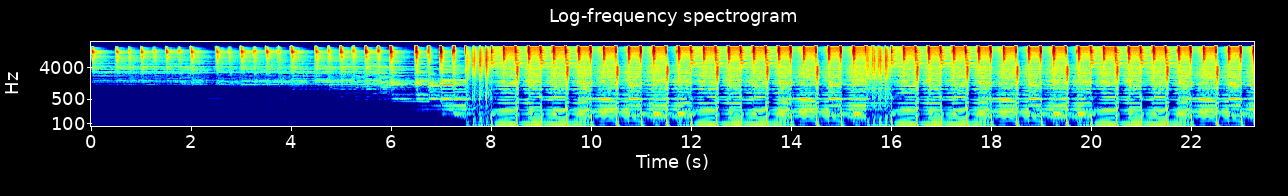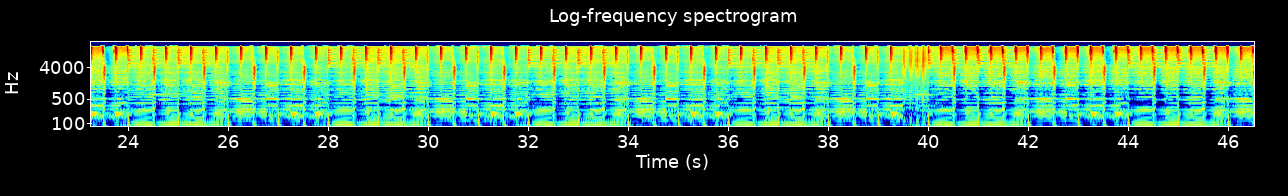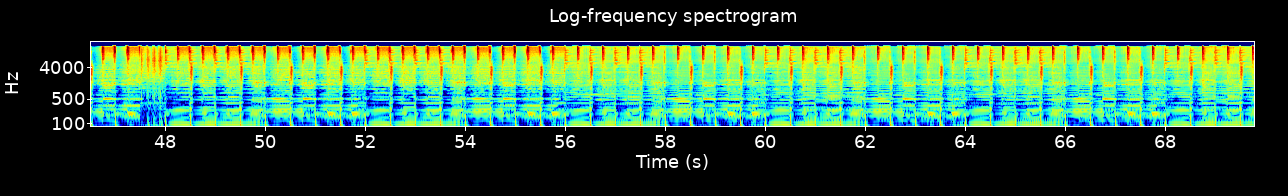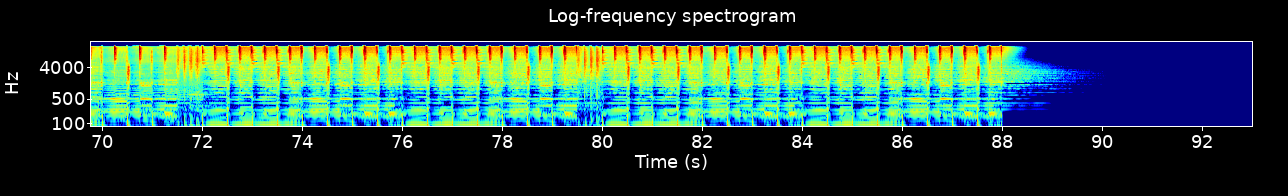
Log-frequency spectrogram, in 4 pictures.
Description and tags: Guitar And Synth Loop
background, beat, rubbish, free, 130-bpm, drum-loop, loops, synth, beats, loop, guitar, groovy, music, quantized, garbage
